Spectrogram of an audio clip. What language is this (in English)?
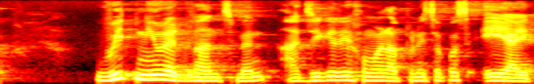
Assamese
